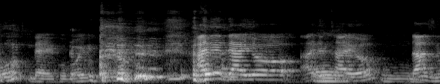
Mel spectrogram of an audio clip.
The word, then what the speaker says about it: Adetayo: Adetayo. That's the name. Adetayo. But they kind of make accents.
